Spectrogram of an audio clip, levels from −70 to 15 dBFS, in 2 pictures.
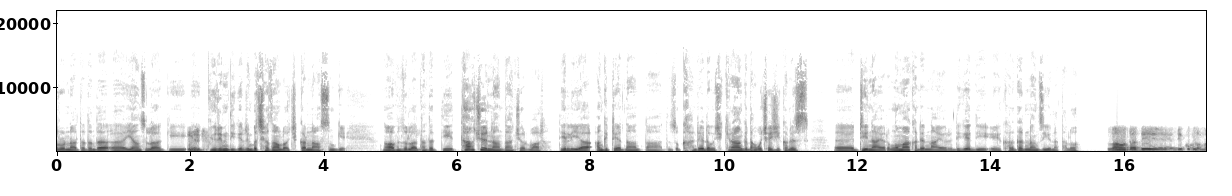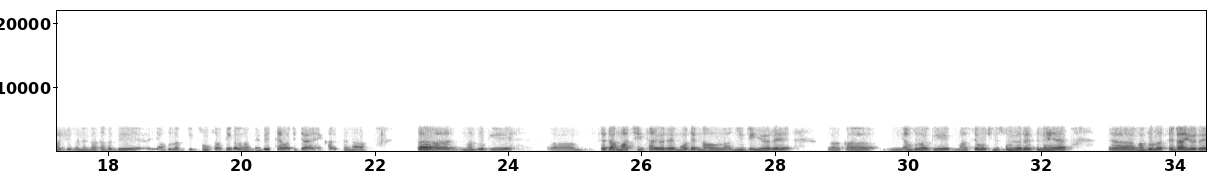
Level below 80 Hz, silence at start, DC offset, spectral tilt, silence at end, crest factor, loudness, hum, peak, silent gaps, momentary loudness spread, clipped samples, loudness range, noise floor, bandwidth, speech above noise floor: -58 dBFS; 0 s; under 0.1%; -6.5 dB/octave; 0 s; 20 dB; -21 LUFS; none; 0 dBFS; none; 15 LU; under 0.1%; 7 LU; -57 dBFS; 16 kHz; 37 dB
